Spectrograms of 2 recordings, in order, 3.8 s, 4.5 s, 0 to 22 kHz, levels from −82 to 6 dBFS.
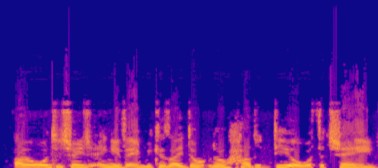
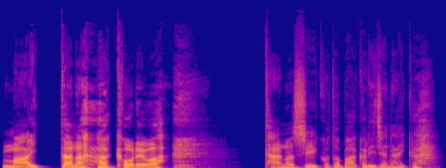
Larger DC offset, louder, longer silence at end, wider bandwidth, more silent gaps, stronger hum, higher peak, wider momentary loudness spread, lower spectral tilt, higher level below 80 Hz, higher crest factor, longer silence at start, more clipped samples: neither; first, -11 LUFS vs -18 LUFS; about the same, 0 s vs 0.1 s; second, 11 kHz vs 18.5 kHz; neither; neither; about the same, 0 dBFS vs -2 dBFS; second, 3 LU vs 11 LU; about the same, -5 dB/octave vs -5.5 dB/octave; about the same, -46 dBFS vs -42 dBFS; second, 10 dB vs 16 dB; first, 0.15 s vs 0 s; neither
